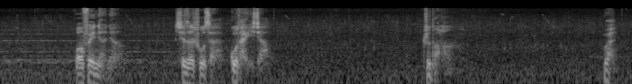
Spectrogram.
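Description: A young man speaks in short, tense phrases close by.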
